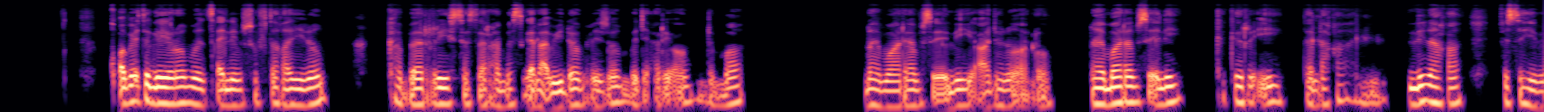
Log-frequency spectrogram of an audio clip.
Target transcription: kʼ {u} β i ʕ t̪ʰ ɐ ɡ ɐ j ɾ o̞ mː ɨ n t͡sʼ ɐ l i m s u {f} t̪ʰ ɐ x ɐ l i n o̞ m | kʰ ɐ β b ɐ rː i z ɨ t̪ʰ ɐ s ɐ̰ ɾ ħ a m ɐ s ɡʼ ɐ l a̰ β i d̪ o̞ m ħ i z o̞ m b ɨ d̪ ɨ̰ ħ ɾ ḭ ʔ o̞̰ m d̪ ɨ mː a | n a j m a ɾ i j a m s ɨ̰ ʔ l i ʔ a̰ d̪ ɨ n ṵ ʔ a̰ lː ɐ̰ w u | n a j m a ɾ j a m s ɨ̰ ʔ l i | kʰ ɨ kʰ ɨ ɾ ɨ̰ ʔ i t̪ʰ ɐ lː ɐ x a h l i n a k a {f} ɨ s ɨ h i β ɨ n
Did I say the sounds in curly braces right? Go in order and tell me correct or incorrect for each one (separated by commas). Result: incorrect, correct, correct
